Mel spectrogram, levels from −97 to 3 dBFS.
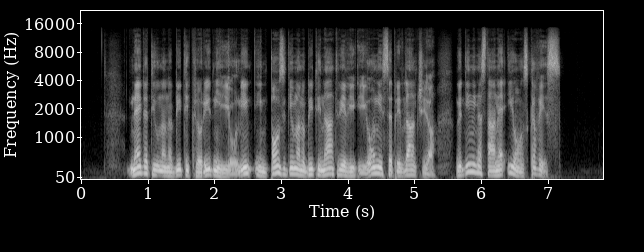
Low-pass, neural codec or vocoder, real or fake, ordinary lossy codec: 14.4 kHz; codec, 32 kHz, 1.9 kbps, SNAC; fake; none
